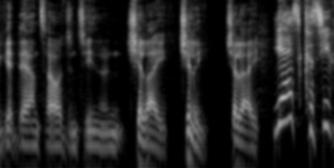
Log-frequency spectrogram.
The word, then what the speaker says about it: Chile: speaking South Americans that I was saying it wrong and I needed to call it it's not Chile it's Chile and you do as you're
